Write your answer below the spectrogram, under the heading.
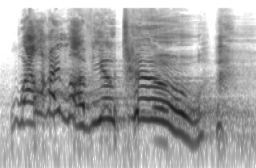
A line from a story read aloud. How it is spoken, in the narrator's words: I shouted back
